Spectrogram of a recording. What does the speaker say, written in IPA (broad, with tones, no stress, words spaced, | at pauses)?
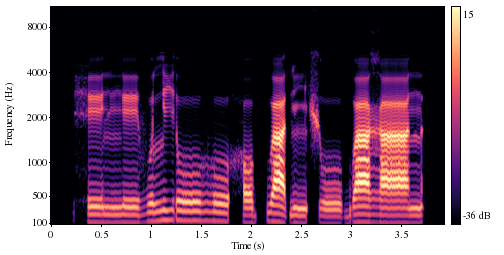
heː˨nŋeː˨vʊ˦ li˦ɾoː˦ ɣo˦˨ hɔ˨kʷa˦˨ɗĩ˨ ʃoː˨ɡʷaː˦ɣaː˦n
